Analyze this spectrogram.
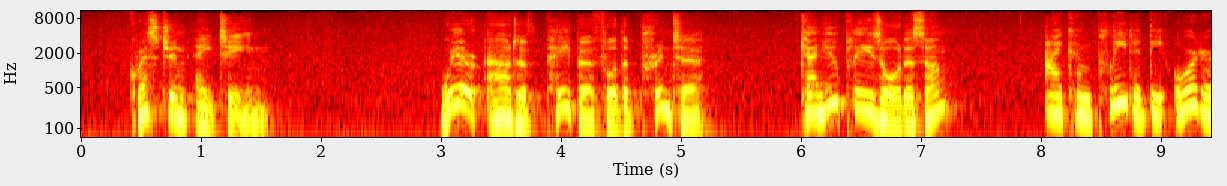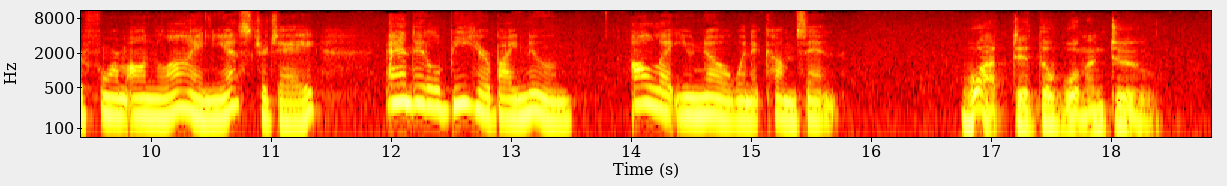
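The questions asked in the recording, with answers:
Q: What did the woman do?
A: She ordered printer paper online yesterday.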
